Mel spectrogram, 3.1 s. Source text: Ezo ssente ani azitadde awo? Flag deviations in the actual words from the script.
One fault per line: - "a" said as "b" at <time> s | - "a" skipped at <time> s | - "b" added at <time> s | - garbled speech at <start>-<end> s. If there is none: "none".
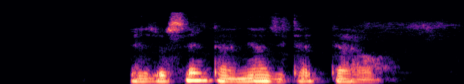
none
